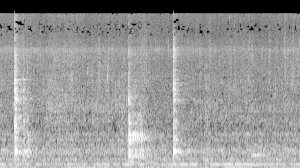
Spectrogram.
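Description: Spiral-cut potatoes on skewers deep-frying in hot oil with a steady sizzle while they are turned over in the pan. Three short clicks of the spoon and tongs knocking against the pan: one soon after the start and two close together in the middle.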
